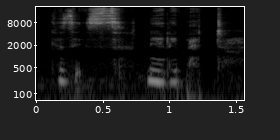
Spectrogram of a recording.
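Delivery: soft unvoiced whisper. Real, not acted. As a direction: whisper so nobody wakes. Whispering at bedtime.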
